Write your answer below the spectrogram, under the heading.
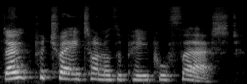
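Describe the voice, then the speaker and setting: A woman's voice: on the high side, animated, normal speed, a little hiss or hum. A woman in casual, argumentative livestream chat, blunt, defensive and emphatic in the way she talks.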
